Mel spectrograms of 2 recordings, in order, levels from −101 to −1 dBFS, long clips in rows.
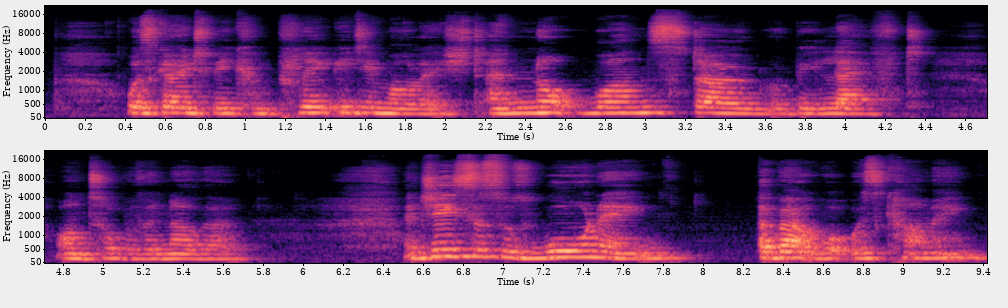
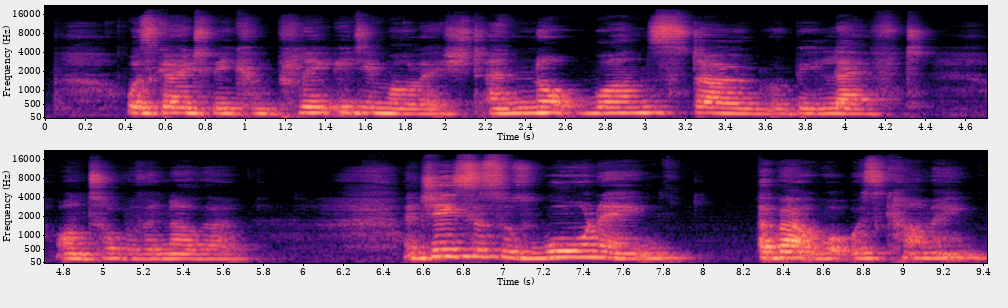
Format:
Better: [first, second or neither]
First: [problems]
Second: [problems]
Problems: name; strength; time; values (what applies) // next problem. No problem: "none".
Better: neither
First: off-mic speech; far // room echo; very slight; dies away in 0.2 s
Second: off-mic speech; far // room echo; very slight; dies away in 0.2 s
